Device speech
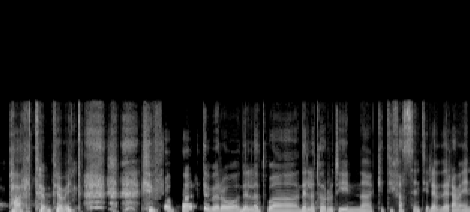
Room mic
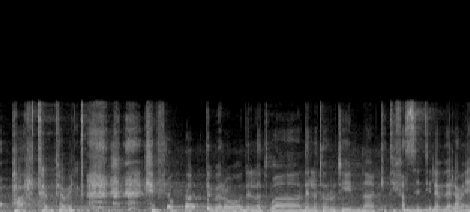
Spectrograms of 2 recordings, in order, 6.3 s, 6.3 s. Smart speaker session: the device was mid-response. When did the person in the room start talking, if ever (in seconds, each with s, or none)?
5.3 s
